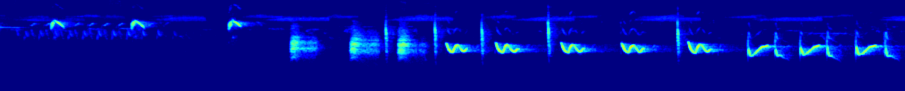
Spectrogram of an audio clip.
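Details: Northern mockingbird (Mimus polyglottos), North America: song opens with high chirps and harsh, noisy bursts, then turns to a long run of repeated downslurred whistled notes, several per second.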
